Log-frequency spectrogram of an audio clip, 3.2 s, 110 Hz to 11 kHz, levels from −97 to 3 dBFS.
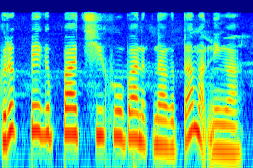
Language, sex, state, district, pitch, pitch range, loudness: Garo, female, Meghalaya, South Garo Hills, 265 Hz, 215-285 Hz, -17 LUFS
